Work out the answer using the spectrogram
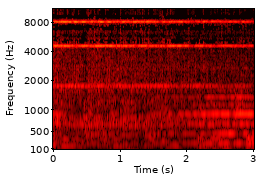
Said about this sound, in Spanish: Su mañana empieza a las 8:30, cuando suena el despertador.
